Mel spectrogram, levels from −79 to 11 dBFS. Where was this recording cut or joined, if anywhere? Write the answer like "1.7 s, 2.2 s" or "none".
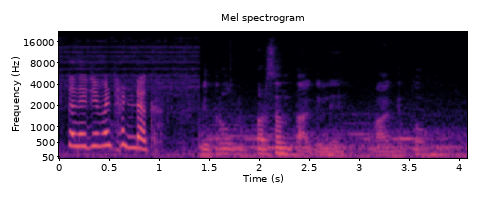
1.3 s, 3.1 s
